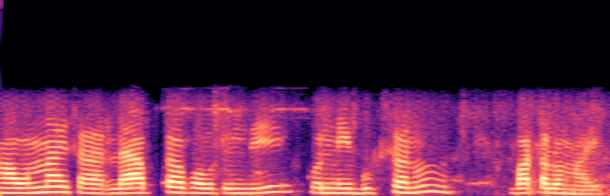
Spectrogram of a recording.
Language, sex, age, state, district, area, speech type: Telugu, male, 18-30, Andhra Pradesh, Guntur, urban, conversation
